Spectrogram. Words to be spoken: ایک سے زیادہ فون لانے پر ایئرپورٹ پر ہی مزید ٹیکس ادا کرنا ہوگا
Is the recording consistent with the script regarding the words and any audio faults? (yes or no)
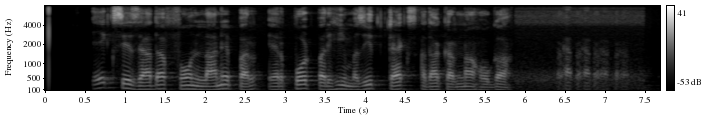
no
